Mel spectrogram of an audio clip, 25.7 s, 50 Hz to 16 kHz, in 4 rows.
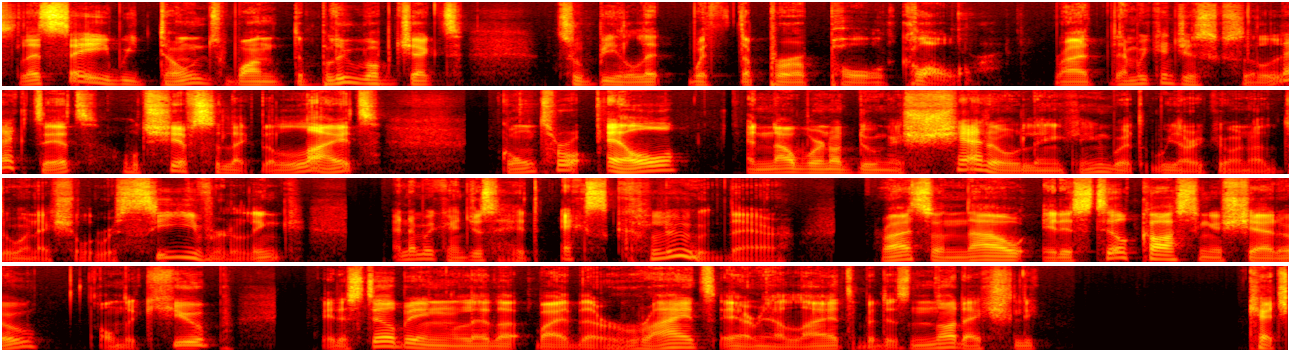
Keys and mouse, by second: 0.2 shift+middle click, 1.9 click, 4.8 shift+drag, 7.4 shift+click, 9.3 ctrl+l, 17.8 click, 18.3-18.7 middle drag, 20.5 middle drag, 21.1 shift+middle drag, 21.9 click, 23.2 shift+middle drag, 24.0 shift+middle drag.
